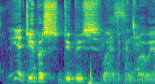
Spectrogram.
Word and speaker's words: Dubus: Yeah, Dubus, where it depends where we are.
